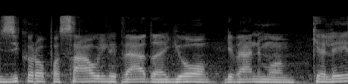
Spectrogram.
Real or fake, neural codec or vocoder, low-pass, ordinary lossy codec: real; none; 9.9 kHz; AAC, 32 kbps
